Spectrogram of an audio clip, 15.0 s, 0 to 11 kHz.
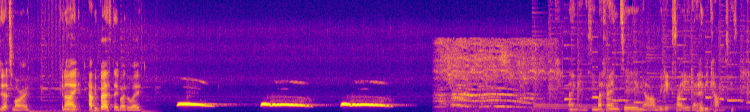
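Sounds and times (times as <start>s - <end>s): owl hooting: 3.5s - 10.6s
rooster crowing: 8.7s - 10.4s.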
